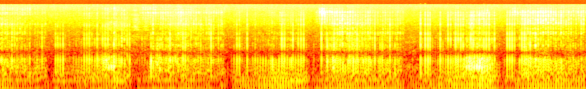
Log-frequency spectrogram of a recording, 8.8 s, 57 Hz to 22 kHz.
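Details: A male cat, chin being scratched, purrs contentedly at Cotswold sunrise, recorded on a Tascam DR-07X; a steady bass vibration swelling with inhalation and exhalation about every second, plus light rubbing sounds.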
